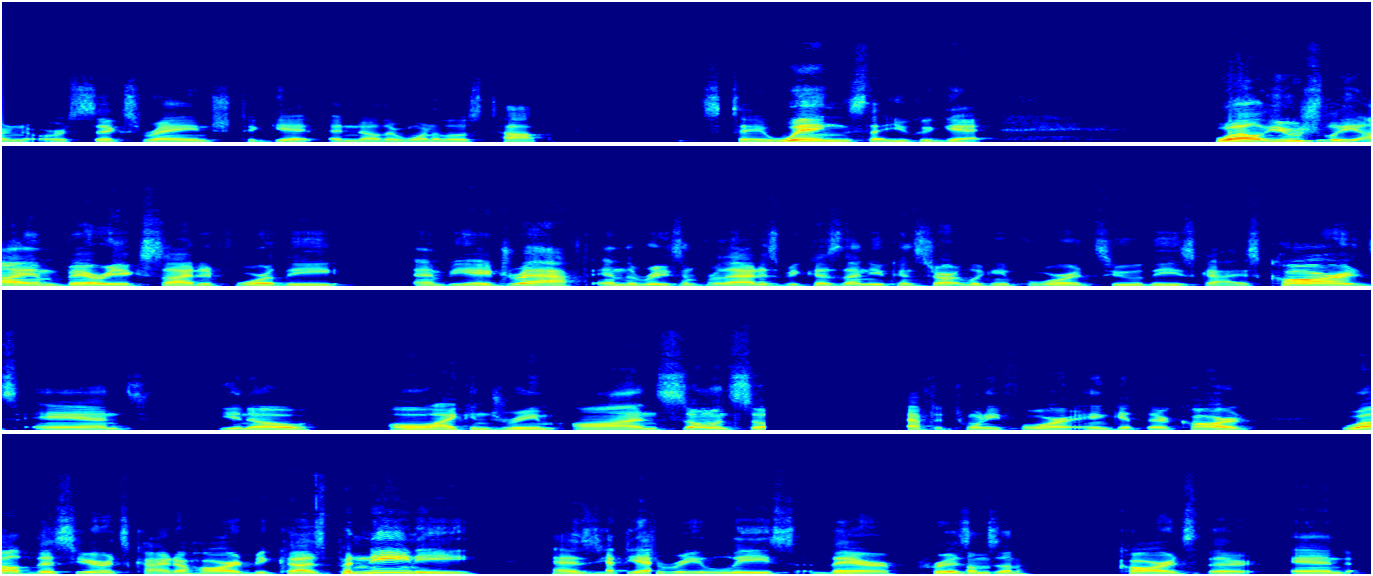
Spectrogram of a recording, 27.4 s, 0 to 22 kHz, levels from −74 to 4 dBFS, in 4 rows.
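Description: Speech, with two kinds of fault. Frames out of order occur at 3.50 to 3.66 s, 23.56 to 23.78 s and 25.36 to 25.58 s. In each, two adjacent blocks of audio were decoded in swapped sequence, so the stretch plays back to front in halves. It gives a brief garbled flutter. The first swap exchanges two 78 ms blocks, consistent with three-frame runs. The later two exchange 105 ms blocks, consistent with four frames each. No duration is lost. An audio dropout to silence runs from 17.51 to 18.22 s, cutting the speech off mid-flow for about 0.71 s. The gap is silent with no room tone, and whatever was spoken there is missing. The likely cause is loss of the input signal, such as a disconnected device, a failed link or a momentary mute, while recording continued writing silence.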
